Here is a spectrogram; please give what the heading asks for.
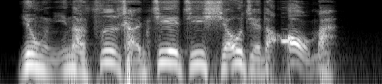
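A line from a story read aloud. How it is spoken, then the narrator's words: Low growl. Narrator (Chinese): 低声的吼道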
